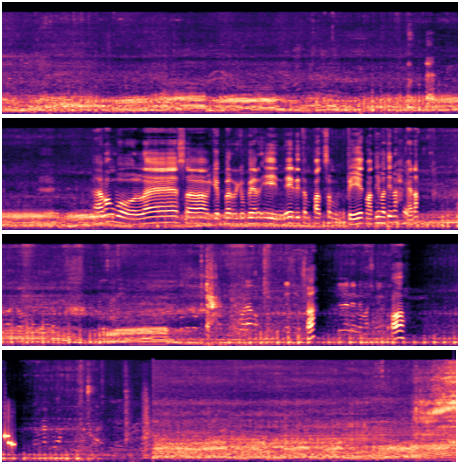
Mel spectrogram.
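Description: Motorcycle engines rumble close by.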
